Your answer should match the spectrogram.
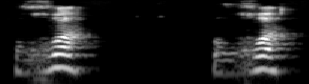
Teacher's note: Звук Г образуется от звука Г путем округления губ. Например, вот произнести звук Г, а когда теперь попробуйте произнося звук Г, округлить губы, и вы приблизитесь к произношению звука Г.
